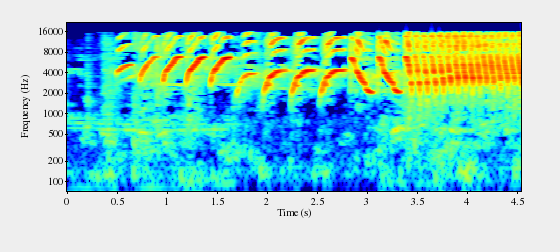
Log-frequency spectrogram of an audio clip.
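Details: Canary master song with a unique cengkok style, used to tutor young canaries: a series of repeated upswept whistles, two sharp downslurs, then a dense rapid trill.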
